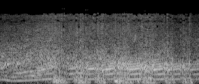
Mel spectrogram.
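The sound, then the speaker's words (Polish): Car tires squealing on a street, a continuous loud screech over engine roar that holds for about two seconds. “To aż piszczenie tych opon.”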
